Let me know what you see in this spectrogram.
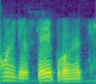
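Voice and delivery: tearful, crying, pleading voice. Retelling begging a friend for a skateboard as a kid: imitating own past crying. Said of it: "I'm on my bike and I'm crying".

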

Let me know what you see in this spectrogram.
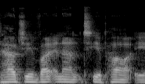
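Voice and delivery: plain

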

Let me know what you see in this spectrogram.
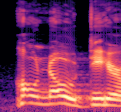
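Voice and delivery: condescending, patronizing voice. At church camp, a volunteer corrects the narrator's place settings, imitating a patronizing tone. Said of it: "one of the volunteers corrected me in a patronizing tone of voice".

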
